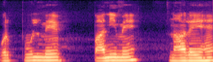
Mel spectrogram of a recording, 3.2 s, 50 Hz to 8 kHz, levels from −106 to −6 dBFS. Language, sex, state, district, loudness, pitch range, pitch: Hindi, male, Rajasthan, Jaipur, -16 LUFS, 135-150 Hz, 145 Hz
